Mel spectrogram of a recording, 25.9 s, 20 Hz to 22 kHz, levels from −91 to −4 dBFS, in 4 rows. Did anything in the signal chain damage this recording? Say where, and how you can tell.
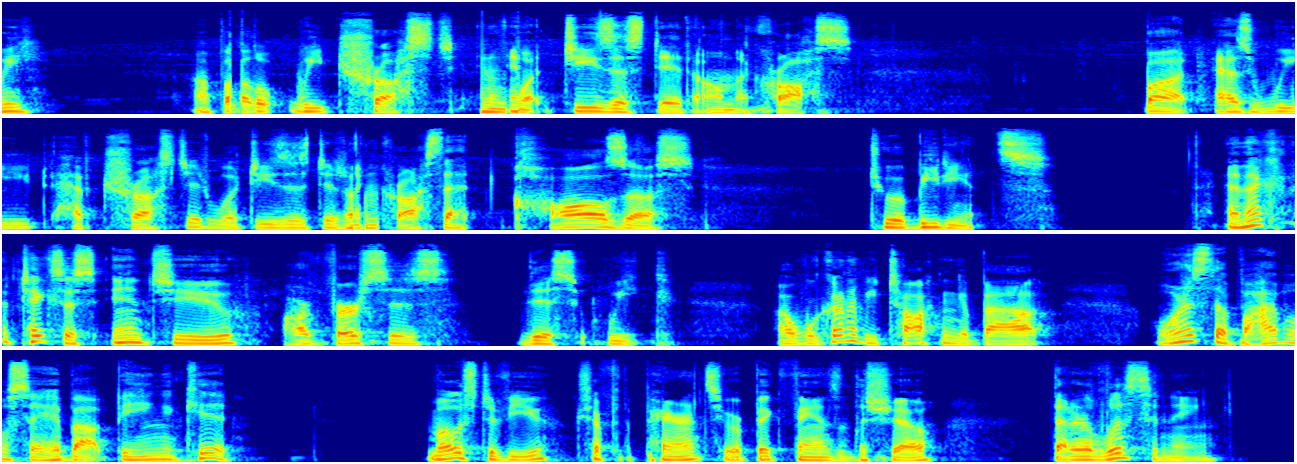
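Yes. Chunks out of order at the buffer stage: at 1.14, 2.4 and 8.22 s, 60 ms blocks play one or two slots late, causing jumbled speech and hard joins.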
